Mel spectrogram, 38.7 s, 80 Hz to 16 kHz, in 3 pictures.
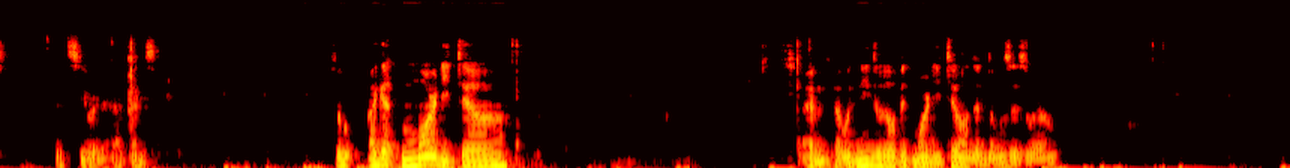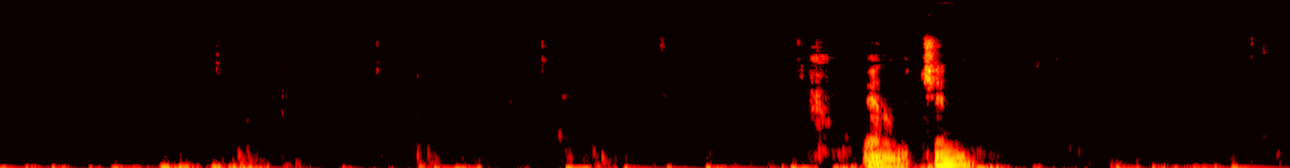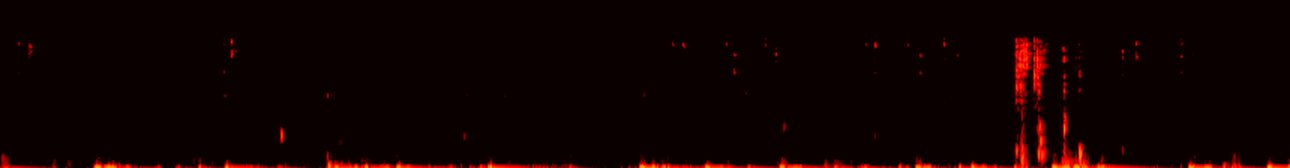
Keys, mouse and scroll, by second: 0.3-0.7 scroll down 1, 0.7 middle click, 3.0 s, 5.3-5.7 typing, 5.4 right click, 7.8 click, 8.4 a, 9.6-10.9 typing, 9.9 click, 11.9 right click, 12.5 s, 15.3 click, 15.6-16.0 typing, 16.2 click, 17.4 s, 18.5 click, 19.1 a, 19.8 middle click, 22.5 b, 22.8 click, 24.3 g, 25.7 right click, 26.0 a, 26.3 right click, 26.6 g, 28.3 right click, 29.4 g, 30.0-30.4 scroll up 1, 32.8 right click, 34.3 g, 34.8 right click, 36.7 ctrl+Tab, 37.4 click, 37.9 right click, 38.3 g.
